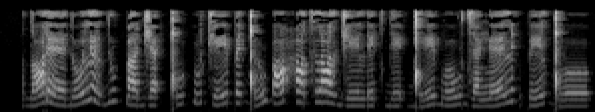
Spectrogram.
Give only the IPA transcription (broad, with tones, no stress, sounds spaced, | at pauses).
d ɑ˩˥ ɾ ɛː˩ d oː˩˥ l ə˩ l d u˥˧ k͡p a˩ d͡ʒ æ˩ ʔ ǃ u˩˥ k͡p u˩˥ t͡ʃ eː˩˥ p ɛ˩˥ ɡ͡ǃ ɵ˩˥ w ʔ ɑ˩˥ h ɑ˥˧ t͡s l ɑ˥˧ l d͡ʒ eː˩ l ɾ e˩˥ t͡s d eː˩ ʔ ɡ͡ǃ eː˩˥ b oː˩˥ w d͡z æ˩ ŋ ɛ˩˥ l | p eː˩˥ l ɡ͡ǃ oː˩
